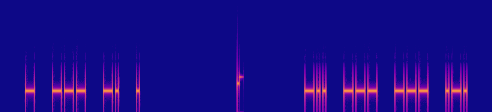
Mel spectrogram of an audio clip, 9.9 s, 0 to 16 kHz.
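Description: Morse code practice words for the letter d, sent at 20 words per minute: a steady mid-pitched beep keyed in quick dots and dashes, two runs of characters split by a pause broken by a single soft click.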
